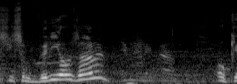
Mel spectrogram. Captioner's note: voiceover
